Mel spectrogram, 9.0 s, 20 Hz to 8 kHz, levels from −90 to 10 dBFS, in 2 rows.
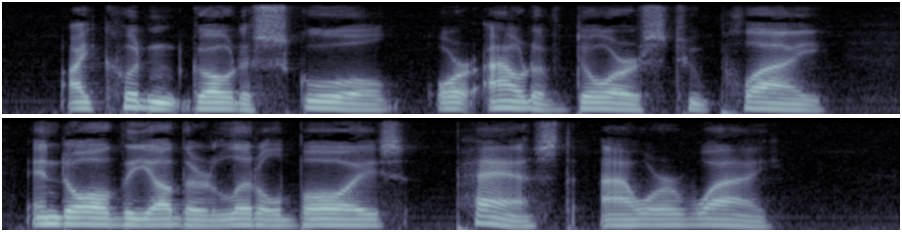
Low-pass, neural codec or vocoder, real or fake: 7.2 kHz; none; real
